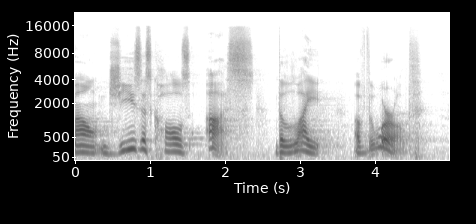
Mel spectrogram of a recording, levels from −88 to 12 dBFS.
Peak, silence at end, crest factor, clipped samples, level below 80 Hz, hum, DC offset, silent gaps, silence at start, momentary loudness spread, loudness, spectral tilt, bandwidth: -12 dBFS; 0.35 s; 20 dB; under 0.1%; -62 dBFS; none; under 0.1%; none; 0 s; 16 LU; -32 LUFS; -5.5 dB/octave; 16 kHz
